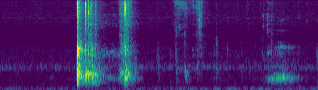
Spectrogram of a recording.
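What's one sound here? Trading cards scrape and click as a hand pulls them from a metal tin.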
